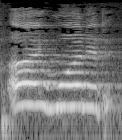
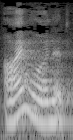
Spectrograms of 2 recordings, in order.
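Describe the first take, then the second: First: It is said in a whiny, complaining voice. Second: It is said in a calm, plain voice. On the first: The speaker calls it wrong. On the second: The speaker calls it right.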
